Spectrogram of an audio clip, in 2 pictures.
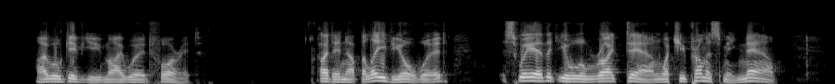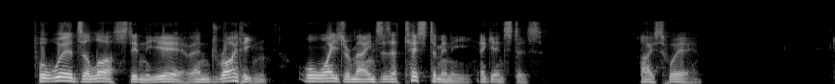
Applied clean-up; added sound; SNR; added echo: none; none; none; none.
